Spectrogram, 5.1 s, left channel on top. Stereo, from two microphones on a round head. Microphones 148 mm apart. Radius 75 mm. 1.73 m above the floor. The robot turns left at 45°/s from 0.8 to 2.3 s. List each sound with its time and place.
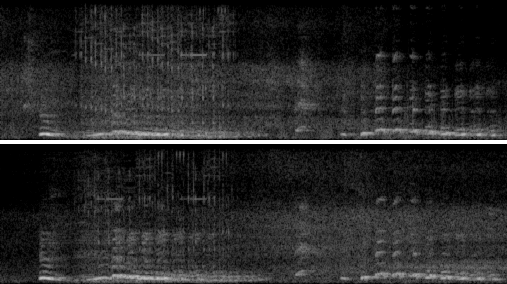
0.4 s laughter: 150° right, 1.1 m; by 5.0 s 145° left, 1.1 m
